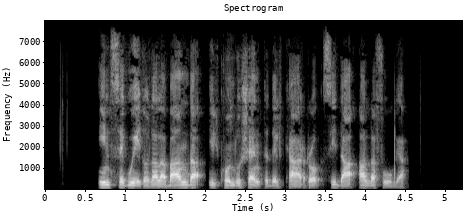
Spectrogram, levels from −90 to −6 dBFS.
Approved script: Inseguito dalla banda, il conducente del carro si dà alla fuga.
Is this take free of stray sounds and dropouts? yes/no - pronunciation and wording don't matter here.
yes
